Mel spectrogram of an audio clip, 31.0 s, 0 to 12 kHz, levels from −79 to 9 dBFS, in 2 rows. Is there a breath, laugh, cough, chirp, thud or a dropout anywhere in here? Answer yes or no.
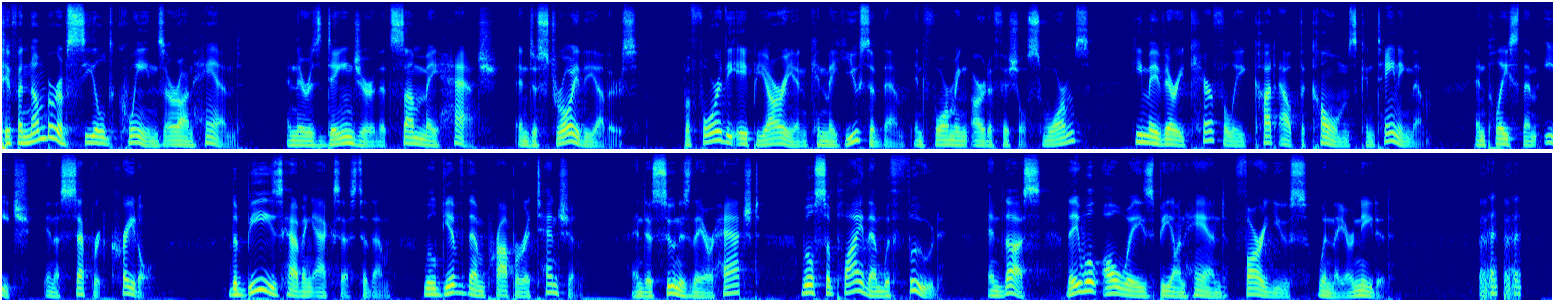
yes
